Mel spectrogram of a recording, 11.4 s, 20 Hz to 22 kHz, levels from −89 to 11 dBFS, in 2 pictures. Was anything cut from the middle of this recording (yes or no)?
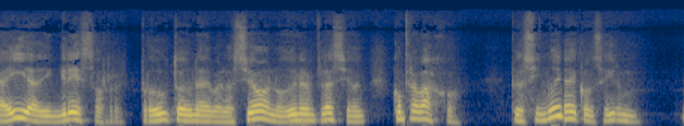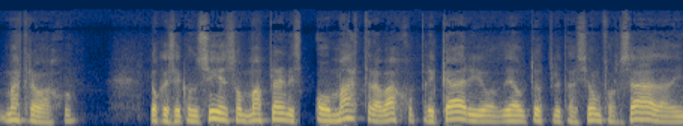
yes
